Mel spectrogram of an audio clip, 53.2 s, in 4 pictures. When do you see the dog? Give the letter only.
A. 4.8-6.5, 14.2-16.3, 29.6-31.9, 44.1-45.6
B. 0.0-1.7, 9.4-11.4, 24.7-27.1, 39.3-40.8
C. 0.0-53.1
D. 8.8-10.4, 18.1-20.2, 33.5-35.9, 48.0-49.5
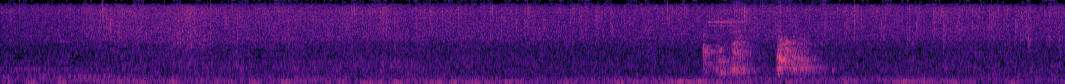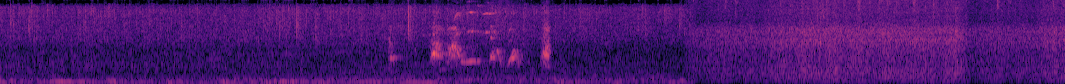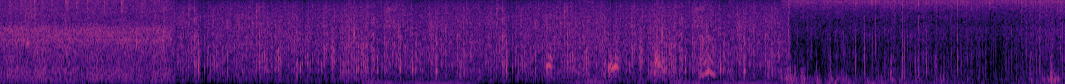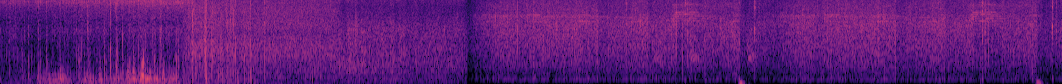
D.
